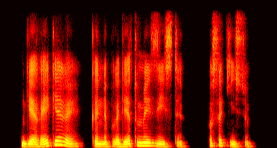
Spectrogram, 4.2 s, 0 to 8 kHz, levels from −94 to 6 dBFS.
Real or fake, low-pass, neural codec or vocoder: real; 7.2 kHz; none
